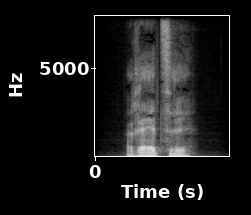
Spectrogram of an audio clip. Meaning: riddle, puzzle, mystery, enigma
- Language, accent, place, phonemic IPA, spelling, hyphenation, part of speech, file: German, Germany, Berlin, /ˈʁɛːtsəl/, Rätsel, Rät‧sel, noun, De-Rätsel.ogg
